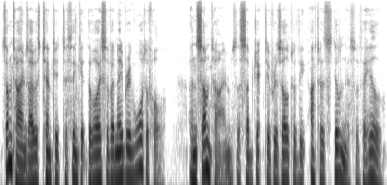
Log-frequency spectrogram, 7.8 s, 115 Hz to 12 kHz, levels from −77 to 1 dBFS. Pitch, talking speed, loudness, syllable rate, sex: 115 Hz, 195 wpm, -18 LUFS, 6.1 syllables/s, male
